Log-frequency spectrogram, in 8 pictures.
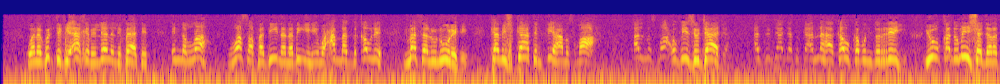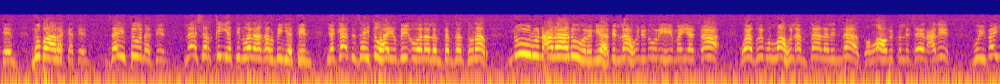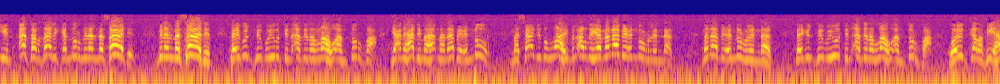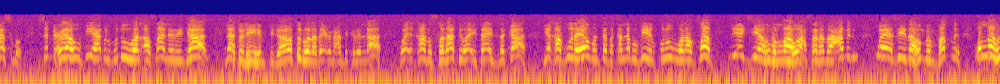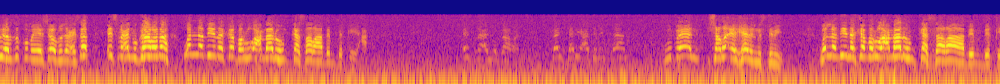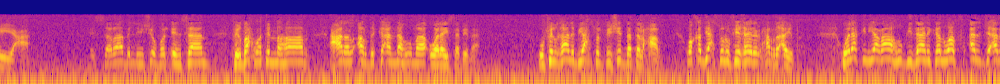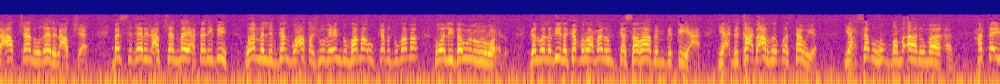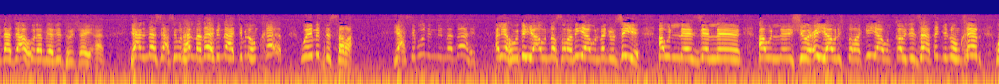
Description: فائدة من الدرس التاسع من دروس تفسير سورة الحديد والتي ألقيت في المسجد النبوي الشريف حول معنى قوله تعالى: {والذين كفروا أعمالهم كسراب بقيعة}.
